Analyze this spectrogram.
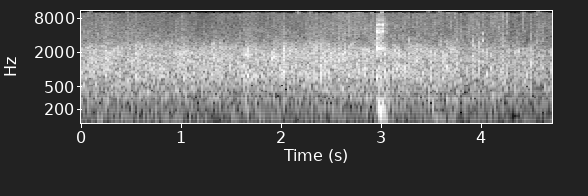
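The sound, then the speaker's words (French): An audience applauds steadily to show they are ready to pray along, a dense wash of clapping hands that holds an even level for the whole stretch, with one slightly sharper burst near the end and no voices on top. “Applaudissez si vous êtes prêt à le prier avec moi, vraiment.”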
